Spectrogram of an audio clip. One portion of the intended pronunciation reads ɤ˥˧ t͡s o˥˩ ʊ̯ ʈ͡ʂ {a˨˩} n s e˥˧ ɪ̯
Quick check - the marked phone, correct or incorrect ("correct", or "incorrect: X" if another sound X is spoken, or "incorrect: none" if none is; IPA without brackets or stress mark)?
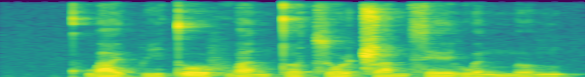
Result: correct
